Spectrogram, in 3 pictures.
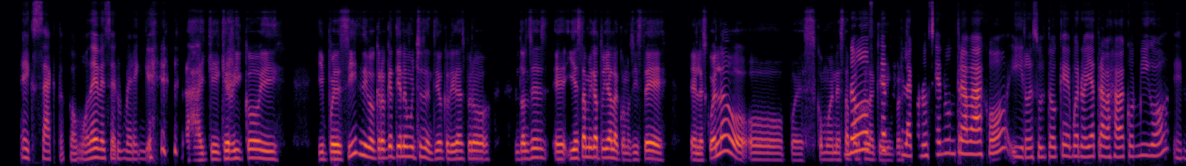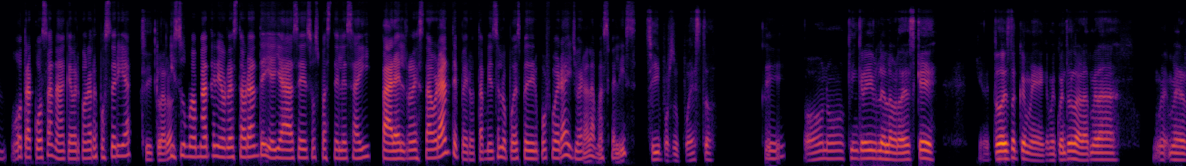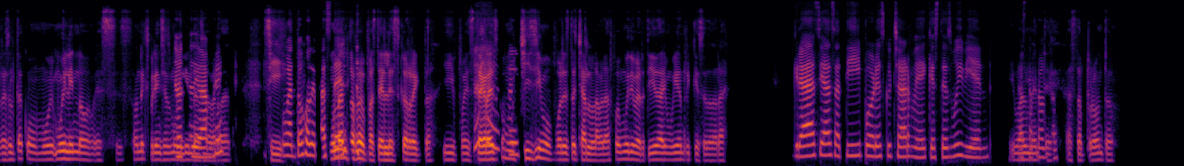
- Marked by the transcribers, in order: chuckle; unintelligible speech; chuckle
- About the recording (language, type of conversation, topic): Spanish, podcast, ¿Cuál es tu recuerdo culinario favorito de la infancia?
